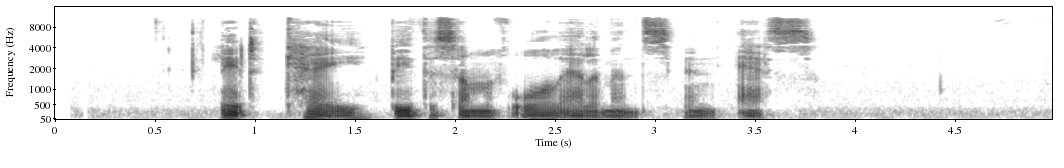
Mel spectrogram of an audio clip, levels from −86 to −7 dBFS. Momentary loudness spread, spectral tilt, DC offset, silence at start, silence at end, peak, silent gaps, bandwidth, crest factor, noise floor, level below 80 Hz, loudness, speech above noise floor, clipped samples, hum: 7 LU; -4 dB/octave; under 0.1%; 0.8 s; 1.2 s; -10 dBFS; none; 11.5 kHz; 22 dB; -63 dBFS; -52 dBFS; -29 LUFS; 34 dB; under 0.1%; none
